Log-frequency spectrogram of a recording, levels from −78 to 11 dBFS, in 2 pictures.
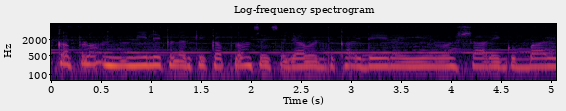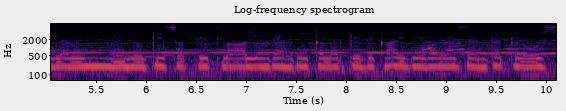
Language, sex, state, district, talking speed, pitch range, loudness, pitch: Hindi, female, Rajasthan, Nagaur, 190 wpm, 205-215 Hz, -36 LUFS, 210 Hz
